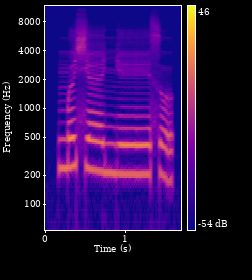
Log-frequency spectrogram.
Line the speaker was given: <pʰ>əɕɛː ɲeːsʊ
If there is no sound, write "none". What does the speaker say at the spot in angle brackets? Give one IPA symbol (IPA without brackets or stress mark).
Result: m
